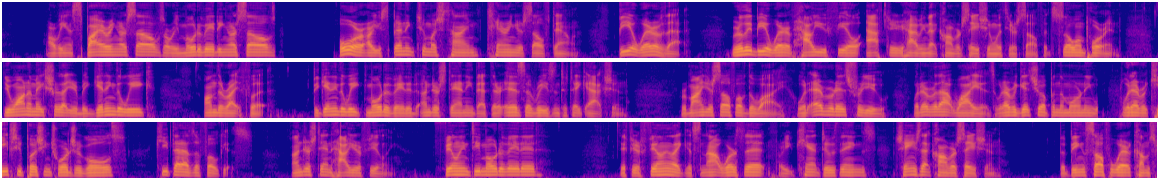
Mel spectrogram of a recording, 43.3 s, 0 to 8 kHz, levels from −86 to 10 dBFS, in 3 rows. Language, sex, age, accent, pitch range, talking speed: English, male, 30-49, American, 95-115 Hz, 170 wpm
